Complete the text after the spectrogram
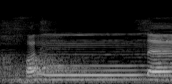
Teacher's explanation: coba kita kho tipis. Jangan tebal dia tapi jangan terlalu ngorok ya.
